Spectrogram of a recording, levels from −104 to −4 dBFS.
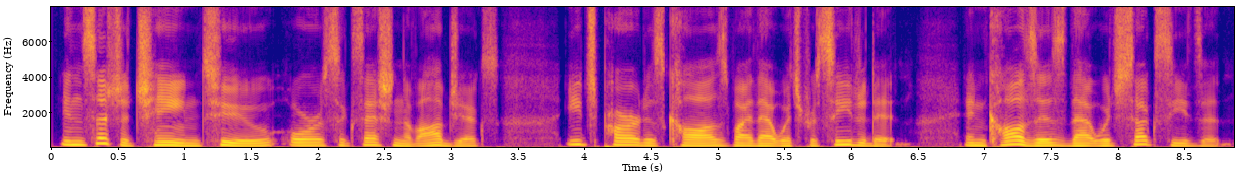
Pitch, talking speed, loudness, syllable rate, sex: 150 Hz, 160 wpm, -16 LUFS, 4.2 syllables/s, male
